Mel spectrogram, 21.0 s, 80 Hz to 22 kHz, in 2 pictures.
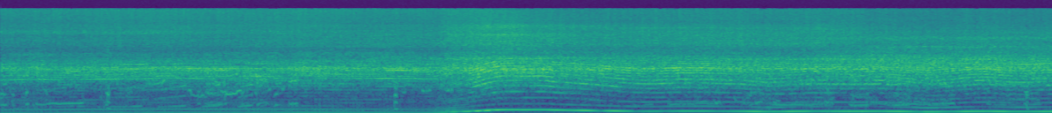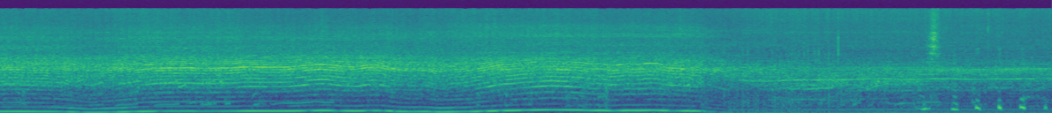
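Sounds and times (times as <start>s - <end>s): engine revving: 0.0s - 21.0s.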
